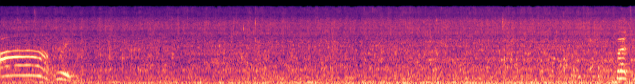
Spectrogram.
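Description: Steady sound of water moving in a swimming pool, even and without distinct splashes, after a short voice sound at the very start.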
